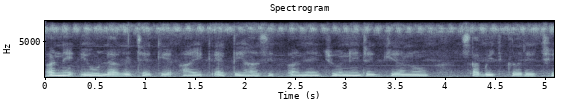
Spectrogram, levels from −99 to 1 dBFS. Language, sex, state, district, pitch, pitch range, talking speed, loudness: Gujarati, female, Gujarat, Valsad, 200 Hz, 190-210 Hz, 165 wpm, -14 LUFS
